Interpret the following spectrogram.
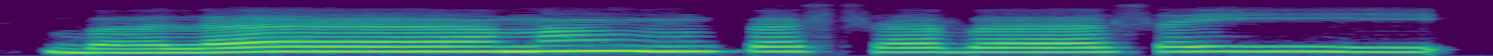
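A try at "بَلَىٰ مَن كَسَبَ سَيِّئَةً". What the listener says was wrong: Bala mubasharatan bidun mad. Bukan mad, bukan mad. Bala man.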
